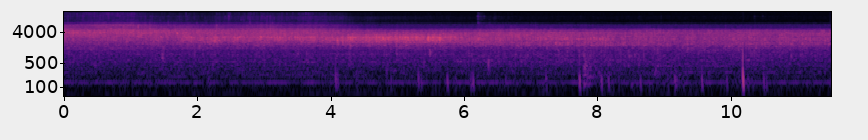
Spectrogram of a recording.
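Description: Chicken livers sizzling in their juices in a pan, a steady hiss with scattered small pops and crackles. A steady low hum lies underneath, and a single sharp click comes about ten seconds in.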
